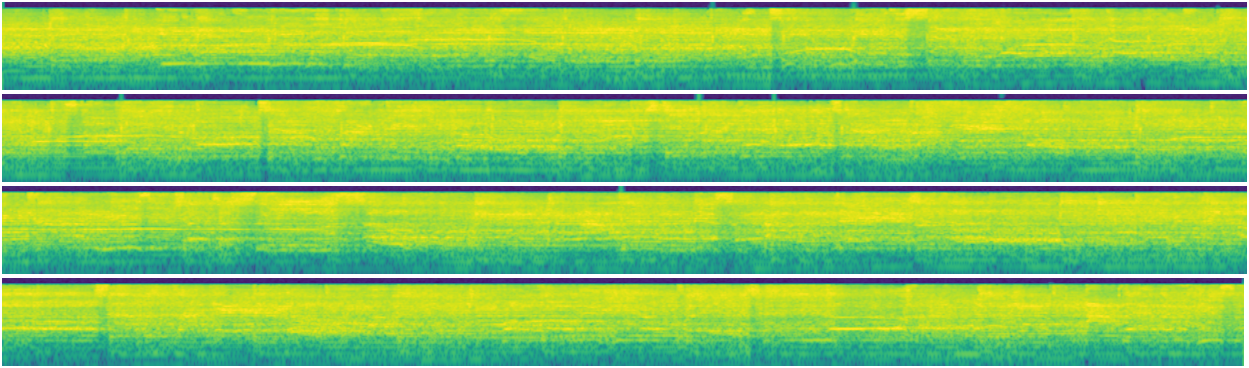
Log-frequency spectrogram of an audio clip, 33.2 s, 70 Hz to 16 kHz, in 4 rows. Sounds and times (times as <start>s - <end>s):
Rock and roll: 0.0s - 33.1s.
